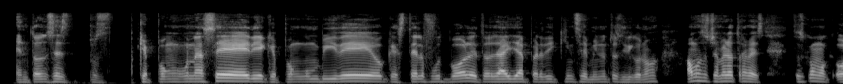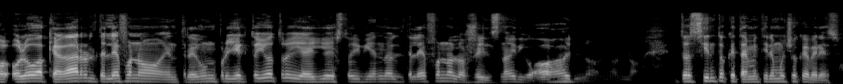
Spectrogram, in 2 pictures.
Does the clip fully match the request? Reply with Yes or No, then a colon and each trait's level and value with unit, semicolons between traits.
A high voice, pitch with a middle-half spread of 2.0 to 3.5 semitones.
No: low, 130 Hz; narrow, 2.5 semitones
